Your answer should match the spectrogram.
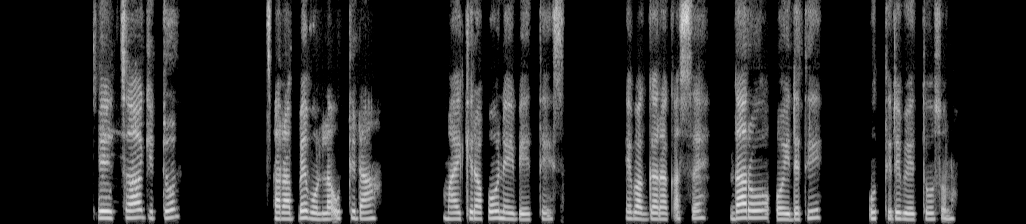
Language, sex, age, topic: Gamo, female, 18-24, government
